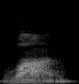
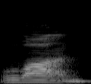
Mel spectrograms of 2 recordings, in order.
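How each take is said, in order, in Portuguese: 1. Ela é falada com sons do inglês, começando com w. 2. Ela é falada com sons do inglês, começando com w.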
